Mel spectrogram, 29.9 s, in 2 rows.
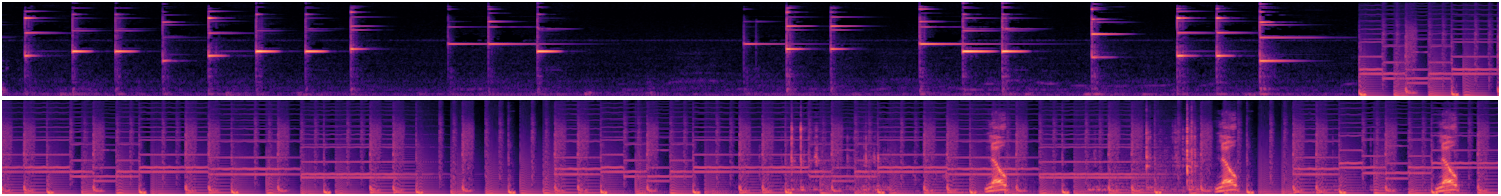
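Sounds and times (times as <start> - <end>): toy xylophone notes: 0.0 - 3.8, 4.5 - 5.8, 7.4 - 13.3, 22.4 - 27.3
background music: 13.6 - 29.9.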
